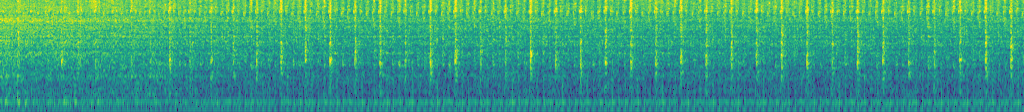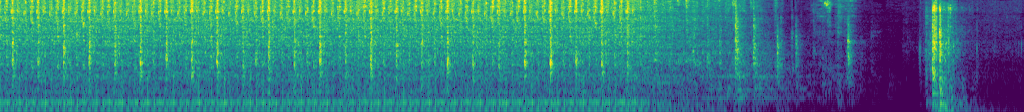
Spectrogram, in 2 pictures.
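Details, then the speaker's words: Jeep Wrangler TJ, cold idle in early spring: quick regular ticking puff about four per second until shutoff, from exhaust manifold blowing at the rear; not the timing chain. Exhaust manifold leak. "what you're hearing is that a dog manifold way at the back is blowing by on the back end so that's definitely going to tackle"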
